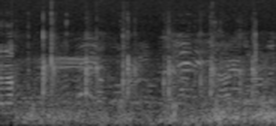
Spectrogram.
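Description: Live sound from a grass football pitch: players' voices calling out, with several sharp knocks from feet and ball.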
